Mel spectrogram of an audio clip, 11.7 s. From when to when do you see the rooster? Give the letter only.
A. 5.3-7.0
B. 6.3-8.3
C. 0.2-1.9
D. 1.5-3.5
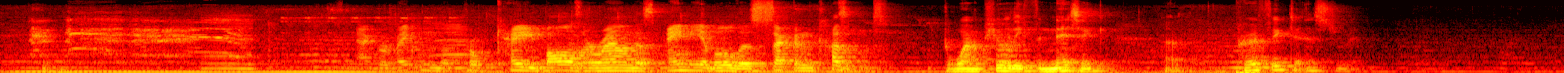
C.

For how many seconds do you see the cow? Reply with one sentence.
The cow can be heard for 2 seconds in total.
